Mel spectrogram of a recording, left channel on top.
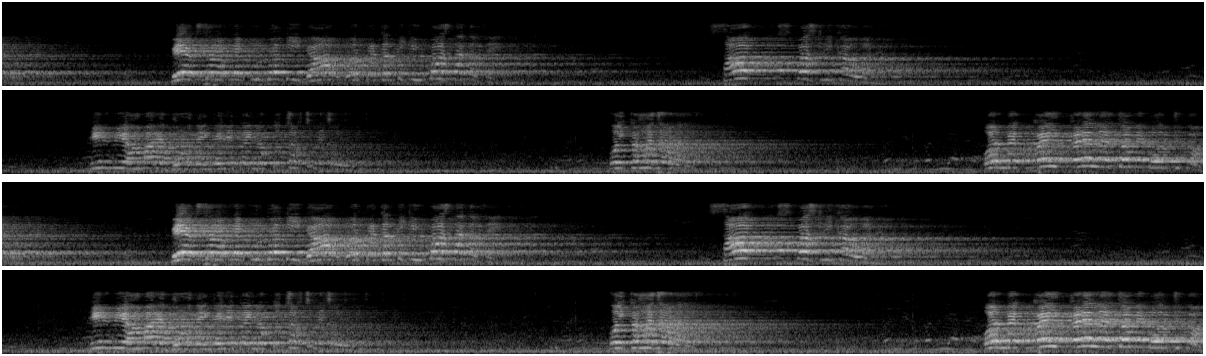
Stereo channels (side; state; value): left; quieter; 5.5 dB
